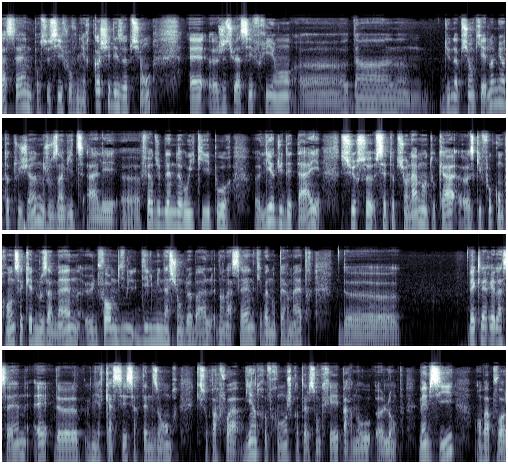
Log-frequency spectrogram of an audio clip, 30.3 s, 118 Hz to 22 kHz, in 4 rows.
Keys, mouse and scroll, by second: 0.2-1.3 scroll down 1, 1.3-2.1 scroll down 2, 2.1 scroll up 2, 2.4 click, 7.2 click, 13.4 ctrl+s, 23.0-23.6 scroll down 1, 23.6-24.8 scroll down 2, 24.8 right click, 25.6 right click, 26.3 right click, 27.9 right click, 28.4 scroll up 2, 29.7 ctrl+s.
